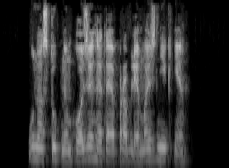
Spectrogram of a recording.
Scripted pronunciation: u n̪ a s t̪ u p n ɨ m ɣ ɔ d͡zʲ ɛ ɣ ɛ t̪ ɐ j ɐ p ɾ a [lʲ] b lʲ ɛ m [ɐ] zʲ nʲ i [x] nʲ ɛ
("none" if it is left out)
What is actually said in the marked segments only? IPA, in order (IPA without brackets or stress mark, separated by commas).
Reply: none, ɐ, k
